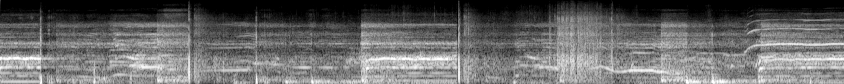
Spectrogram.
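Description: A song with a singer plays throughout. There are a few sharp bangs and a burst of crackling hiss a little past halfway, fitting fireworks going off.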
